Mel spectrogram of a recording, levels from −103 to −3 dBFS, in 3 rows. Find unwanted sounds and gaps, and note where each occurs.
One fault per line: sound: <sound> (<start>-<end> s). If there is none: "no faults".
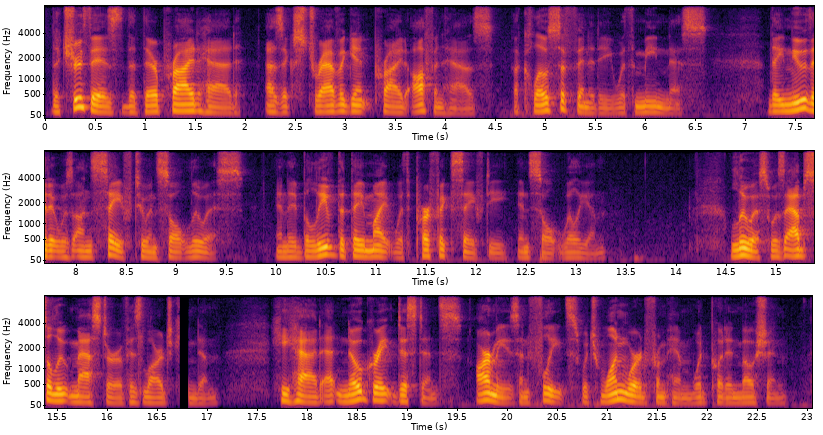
sound: dropout (16.7-16.8 s)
